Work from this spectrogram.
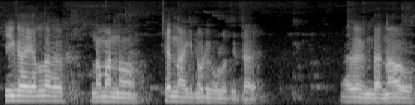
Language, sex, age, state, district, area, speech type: Kannada, male, 60+, Karnataka, Dakshina Kannada, rural, spontaneous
